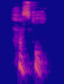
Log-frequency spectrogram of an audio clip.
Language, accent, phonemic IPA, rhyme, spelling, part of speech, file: English, Southern England, /ˈhʌs.ki/, -ʌski, husky, adjective / noun, LL-Q1860 (eng)-husky.wav
- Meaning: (adjective) 1. Of a voice, hoarse and rough-sounding; throaty 2. Burly, stout; sometimes as a modifier for boys' clothing sizes that fit a large waist or chest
